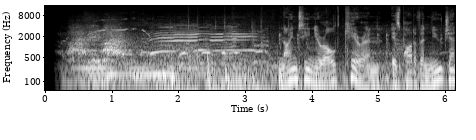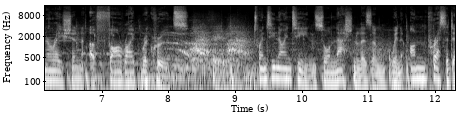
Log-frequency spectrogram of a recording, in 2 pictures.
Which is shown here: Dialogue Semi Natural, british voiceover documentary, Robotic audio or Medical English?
british voiceover documentary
